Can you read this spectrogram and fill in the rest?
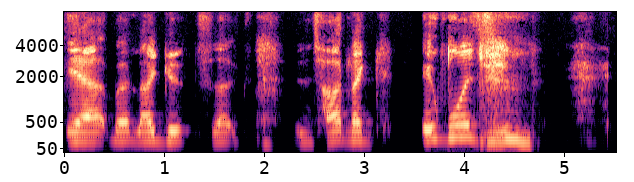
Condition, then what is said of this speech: Cerebral palsy. Well, I'm I'm lucky in that respect because my speaking is um like it's weird.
